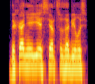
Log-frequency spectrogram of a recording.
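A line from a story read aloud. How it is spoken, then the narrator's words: Joyful shouting. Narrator (Russian): закричал радостно человек у прибора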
